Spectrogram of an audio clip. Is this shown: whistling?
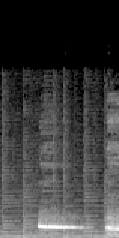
yes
